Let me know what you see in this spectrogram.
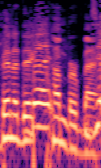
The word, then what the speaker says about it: Benedict Cumberbatch: I don't know if I said that right or not. – It's Benedict Cumberbatch.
